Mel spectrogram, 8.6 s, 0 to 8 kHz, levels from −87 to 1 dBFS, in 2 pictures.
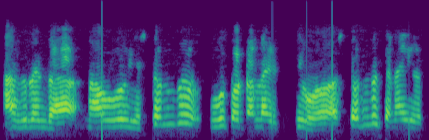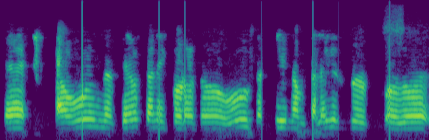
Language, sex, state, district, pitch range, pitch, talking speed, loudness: Kannada, male, Karnataka, Chamarajanagar, 130-160 Hz, 145 Hz, 125 wpm, -19 LUFS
